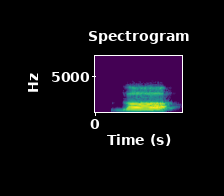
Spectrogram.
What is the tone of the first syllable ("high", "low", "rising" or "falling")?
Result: low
